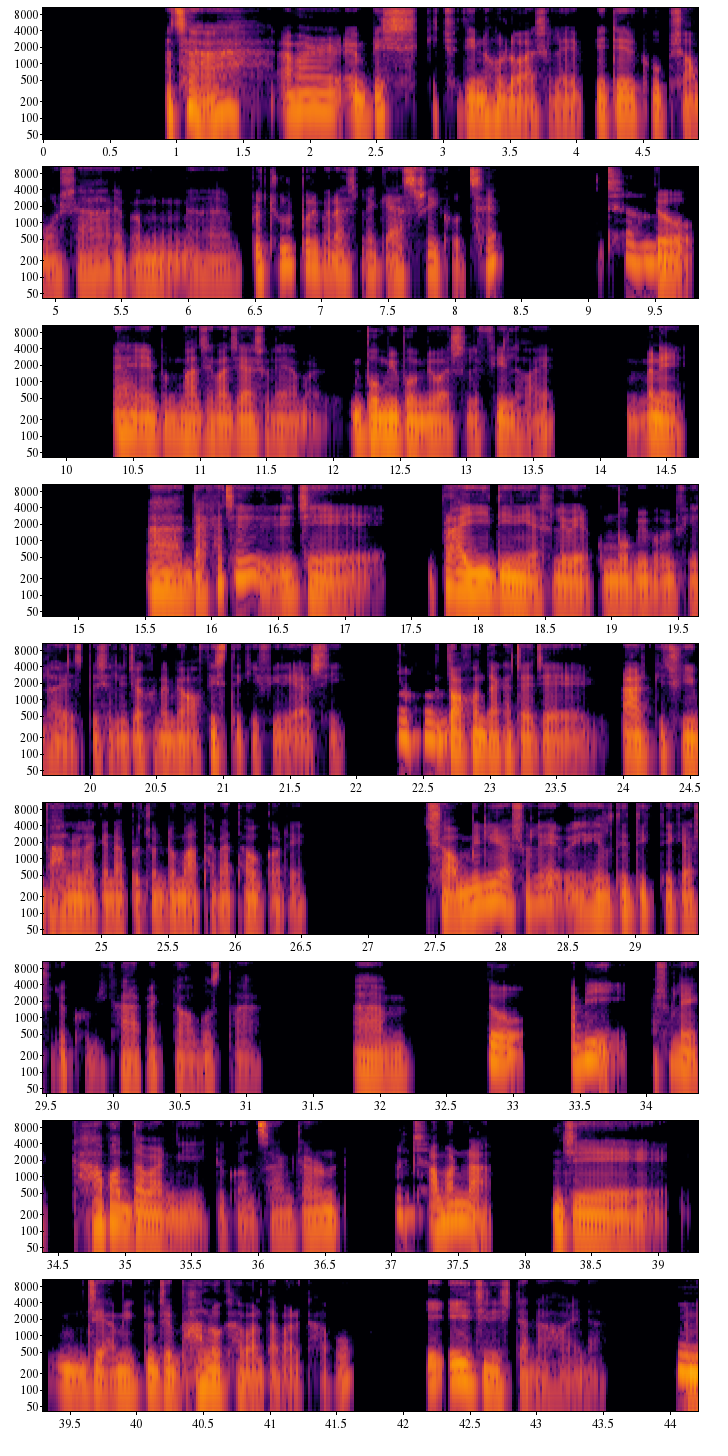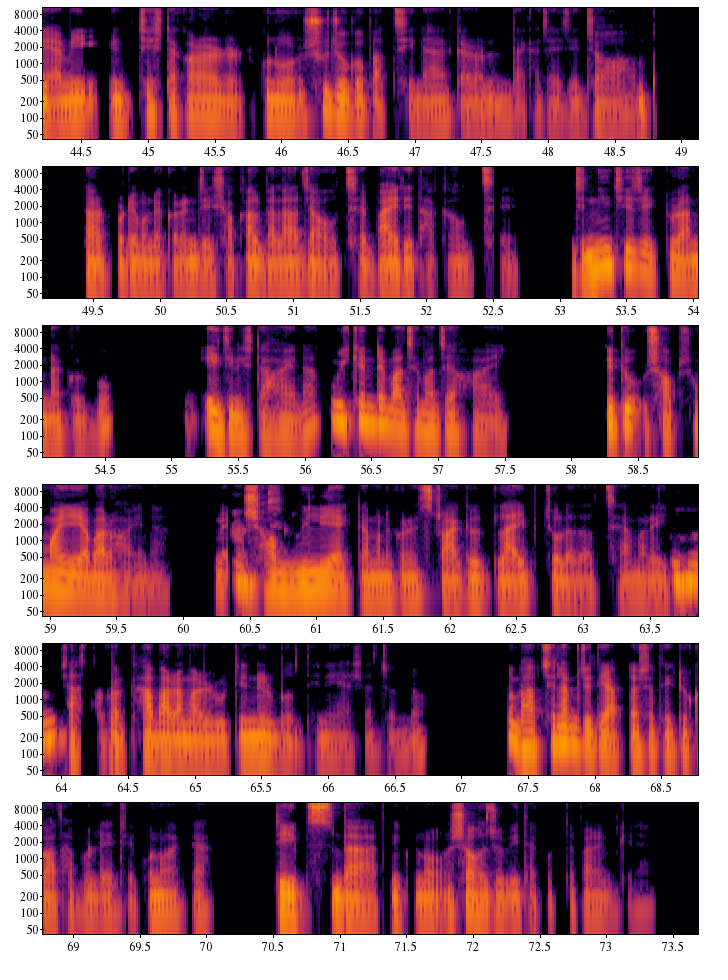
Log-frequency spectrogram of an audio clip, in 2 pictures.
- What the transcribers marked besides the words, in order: tapping; in English: "concerned"; in English: "weekend"; in English: "struggled life"
- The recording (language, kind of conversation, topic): Bengali, advice, অস্বাস্থ্যকর খাবার ছেড়ে কীভাবে স্বাস্থ্যকর খাওয়ার অভ্যাস গড়ে তুলতে পারি?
